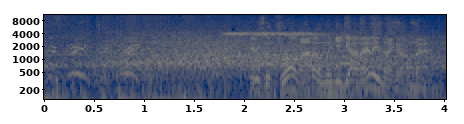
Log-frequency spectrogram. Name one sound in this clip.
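Football players collide in a tackle.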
